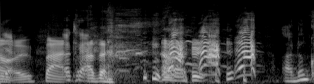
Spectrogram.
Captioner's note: laughs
